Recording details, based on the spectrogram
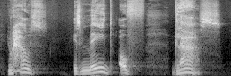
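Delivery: high, slow, drawn-out, emphatic delivery.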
